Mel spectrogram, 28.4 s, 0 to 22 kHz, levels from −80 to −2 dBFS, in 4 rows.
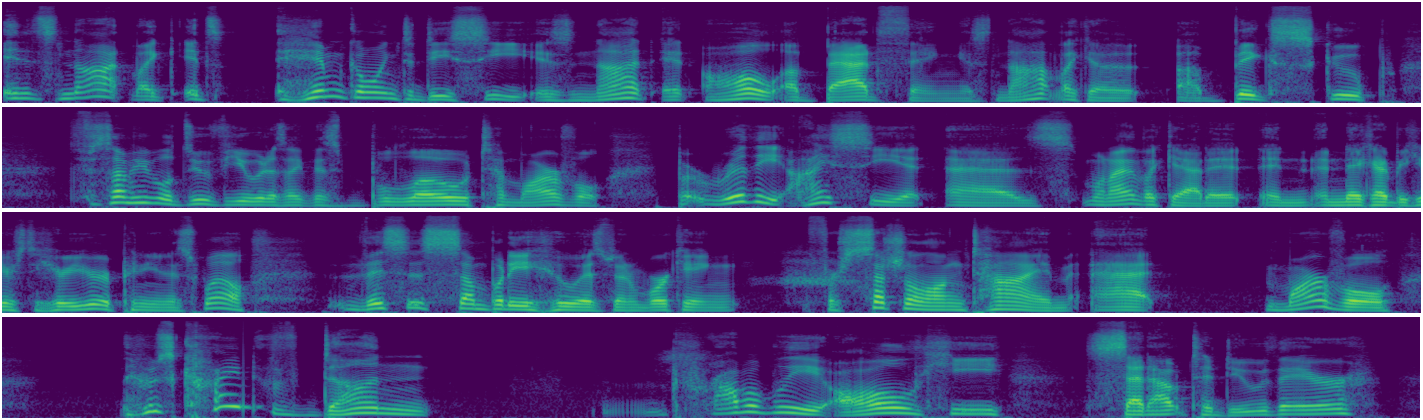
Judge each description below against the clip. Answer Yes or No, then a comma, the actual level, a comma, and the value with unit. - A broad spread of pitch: Yes, wide, 6.1 semitones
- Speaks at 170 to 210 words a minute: Yes, average, 175 wpm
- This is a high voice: No, medium, 140 Hz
